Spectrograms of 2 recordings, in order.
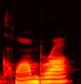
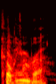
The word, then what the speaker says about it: Coimbra: We just played Quambra. I think it's pronounced Coimbra.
